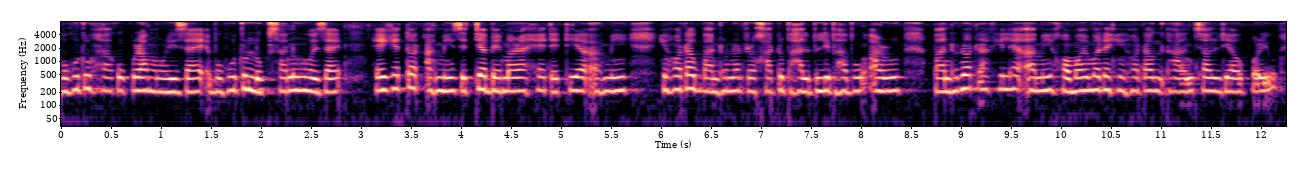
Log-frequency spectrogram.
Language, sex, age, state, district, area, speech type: Assamese, female, 18-30, Assam, Sivasagar, rural, spontaneous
